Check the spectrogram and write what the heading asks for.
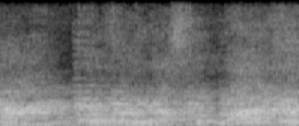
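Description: Mixed choir of men's and women's voices singing held chords.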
